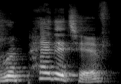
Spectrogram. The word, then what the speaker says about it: repetitive: The sound was repetitive and annoying. Pay attention to the pronunciation. Repetitive. Repetitive. Stress is on the second syllable.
